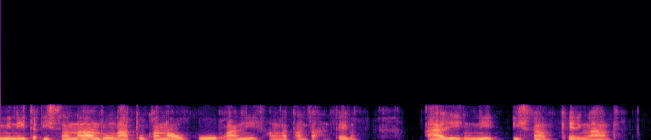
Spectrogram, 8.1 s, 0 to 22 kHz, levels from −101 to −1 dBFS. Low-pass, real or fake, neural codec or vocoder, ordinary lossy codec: 5.4 kHz; fake; codec, 16 kHz, 4.8 kbps, FACodec; none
